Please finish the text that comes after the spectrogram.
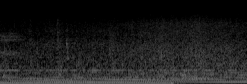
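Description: A steady, continuous wash of ocean waves fills the background, with a low, even hum running beneath it. No one speaks, and the sound stays constant throughout.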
